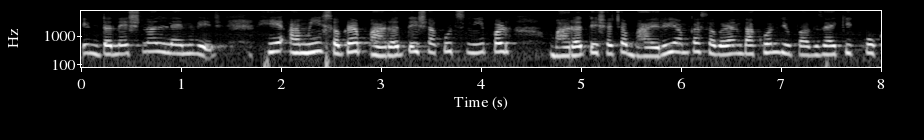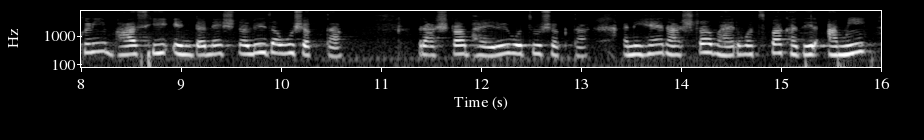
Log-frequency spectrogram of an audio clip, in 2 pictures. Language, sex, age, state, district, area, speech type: Goan Konkani, female, 18-30, Goa, Ponda, rural, spontaneous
